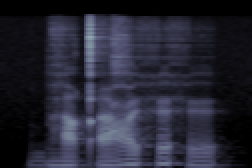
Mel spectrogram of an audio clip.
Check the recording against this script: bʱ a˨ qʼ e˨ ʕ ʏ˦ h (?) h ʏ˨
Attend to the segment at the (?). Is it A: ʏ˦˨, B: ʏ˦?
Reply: B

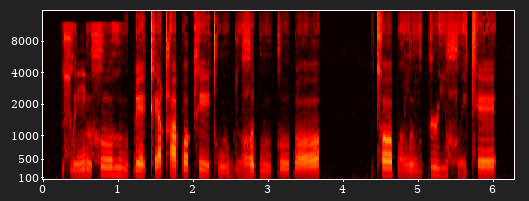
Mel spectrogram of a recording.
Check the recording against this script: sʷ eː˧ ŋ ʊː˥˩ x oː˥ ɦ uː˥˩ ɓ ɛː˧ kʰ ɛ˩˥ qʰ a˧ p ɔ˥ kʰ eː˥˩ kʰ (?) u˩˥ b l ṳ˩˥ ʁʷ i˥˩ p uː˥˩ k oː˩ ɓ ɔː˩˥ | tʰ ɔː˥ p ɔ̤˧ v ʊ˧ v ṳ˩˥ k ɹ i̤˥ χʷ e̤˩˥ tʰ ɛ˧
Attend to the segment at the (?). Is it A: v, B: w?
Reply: B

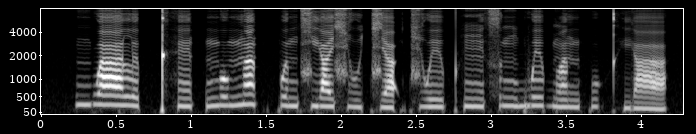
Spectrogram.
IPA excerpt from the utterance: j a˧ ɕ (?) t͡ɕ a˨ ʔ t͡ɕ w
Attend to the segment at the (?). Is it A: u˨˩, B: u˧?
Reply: A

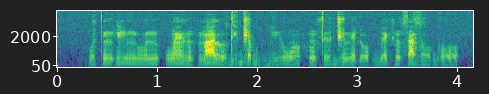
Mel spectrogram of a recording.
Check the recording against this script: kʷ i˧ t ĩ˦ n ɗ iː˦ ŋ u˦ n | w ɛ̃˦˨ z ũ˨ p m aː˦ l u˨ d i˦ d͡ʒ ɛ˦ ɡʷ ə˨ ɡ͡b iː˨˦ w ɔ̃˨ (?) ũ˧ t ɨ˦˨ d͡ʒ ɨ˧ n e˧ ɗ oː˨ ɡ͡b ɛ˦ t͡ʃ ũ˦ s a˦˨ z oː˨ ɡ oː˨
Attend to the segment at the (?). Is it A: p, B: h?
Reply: B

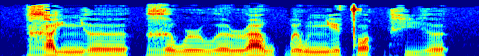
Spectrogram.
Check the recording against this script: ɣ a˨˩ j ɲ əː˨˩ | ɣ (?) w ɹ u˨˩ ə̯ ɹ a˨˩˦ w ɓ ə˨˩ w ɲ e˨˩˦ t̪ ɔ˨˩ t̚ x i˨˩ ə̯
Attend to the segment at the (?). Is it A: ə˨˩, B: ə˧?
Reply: B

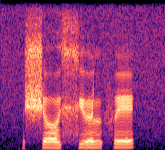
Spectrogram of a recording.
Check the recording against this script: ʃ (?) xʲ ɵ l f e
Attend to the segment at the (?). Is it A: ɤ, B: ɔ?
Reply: A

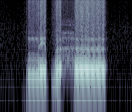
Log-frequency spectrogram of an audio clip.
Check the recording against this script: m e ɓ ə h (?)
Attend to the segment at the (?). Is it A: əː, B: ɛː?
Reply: A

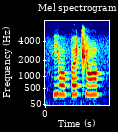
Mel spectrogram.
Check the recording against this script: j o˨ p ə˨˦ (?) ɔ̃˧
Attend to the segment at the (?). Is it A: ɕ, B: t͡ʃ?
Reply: B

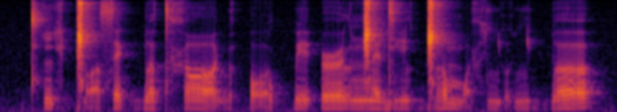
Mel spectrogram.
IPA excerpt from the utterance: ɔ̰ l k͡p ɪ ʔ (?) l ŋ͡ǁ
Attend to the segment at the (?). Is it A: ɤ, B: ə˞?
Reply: B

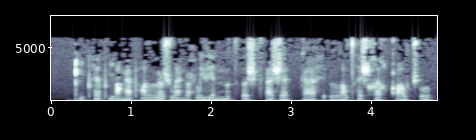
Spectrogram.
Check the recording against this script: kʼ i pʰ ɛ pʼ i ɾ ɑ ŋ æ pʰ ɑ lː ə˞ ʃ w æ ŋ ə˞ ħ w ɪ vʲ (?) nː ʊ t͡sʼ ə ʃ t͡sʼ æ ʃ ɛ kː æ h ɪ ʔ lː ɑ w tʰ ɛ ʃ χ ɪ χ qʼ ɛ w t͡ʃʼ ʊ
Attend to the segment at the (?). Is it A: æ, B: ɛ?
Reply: A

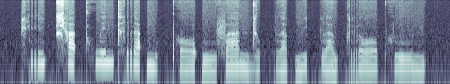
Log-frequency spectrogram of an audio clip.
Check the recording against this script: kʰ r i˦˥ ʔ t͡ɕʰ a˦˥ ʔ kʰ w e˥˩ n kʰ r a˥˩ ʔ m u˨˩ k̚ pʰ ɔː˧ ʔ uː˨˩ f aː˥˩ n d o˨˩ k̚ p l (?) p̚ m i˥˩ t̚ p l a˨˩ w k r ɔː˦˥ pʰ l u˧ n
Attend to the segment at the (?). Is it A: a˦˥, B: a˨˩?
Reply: B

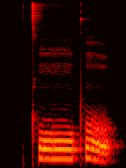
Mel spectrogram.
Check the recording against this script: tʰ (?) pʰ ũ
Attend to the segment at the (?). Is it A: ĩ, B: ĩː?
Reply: B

